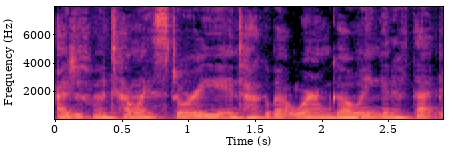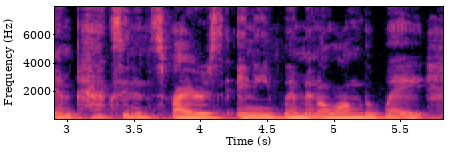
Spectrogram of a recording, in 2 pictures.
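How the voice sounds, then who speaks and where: A woman speaks with a very deep, low pitch in an American accent. Her intonation stays fairly even. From US, Colorado (Pueblo). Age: 20s. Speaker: podcaster, mom. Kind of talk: casual personal monologue. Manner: halting, many fillers.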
